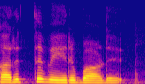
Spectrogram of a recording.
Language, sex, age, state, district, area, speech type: Tamil, female, 18-30, Tamil Nadu, Tiruppur, rural, read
